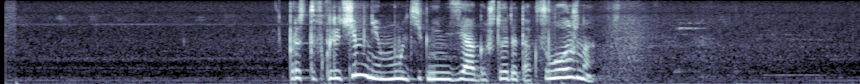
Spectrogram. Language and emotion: Russian, angry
